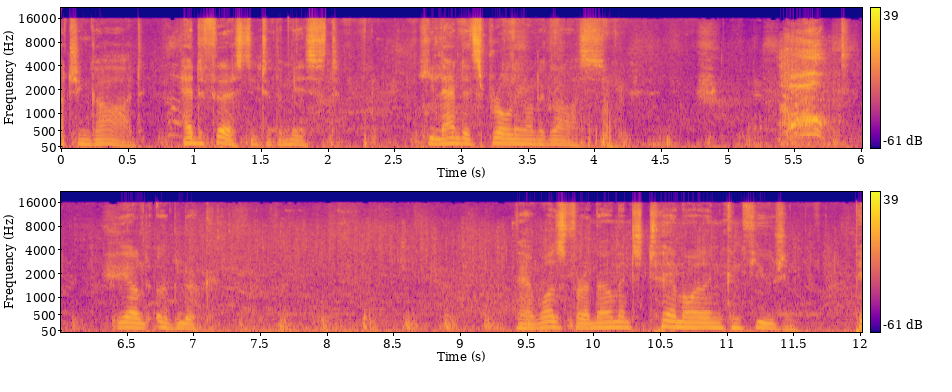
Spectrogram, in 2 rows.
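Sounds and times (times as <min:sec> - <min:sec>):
steady low rumble: 0:00.1 - 0:12.0
rapid clicks and knocks: 0:01.2 - 0:12.0.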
